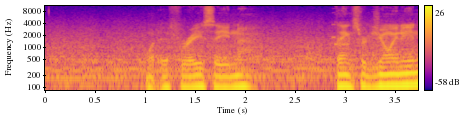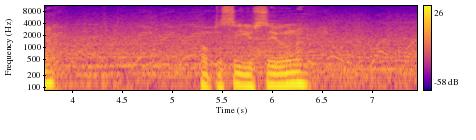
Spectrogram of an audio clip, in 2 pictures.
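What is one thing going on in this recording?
A race car engine revs sharply in three short bursts.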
